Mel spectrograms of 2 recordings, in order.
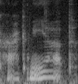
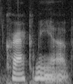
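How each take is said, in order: First: Soft aside whisper. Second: Said in the usual way. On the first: Real, not acted. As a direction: whisper it breathily under the breath. Said twice, whispered then aloud.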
